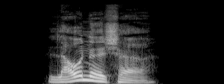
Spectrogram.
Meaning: 1. comparative degree of launisch 2. inflection of launisch: strong/mixed nominative masculine singular 3. inflection of launisch: strong genitive/dative feminine singular
- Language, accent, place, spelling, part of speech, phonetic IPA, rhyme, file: German, Germany, Berlin, launischer, adjective, [ˈlaʊ̯nɪʃɐ], -aʊ̯nɪʃɐ, De-launischer.ogg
